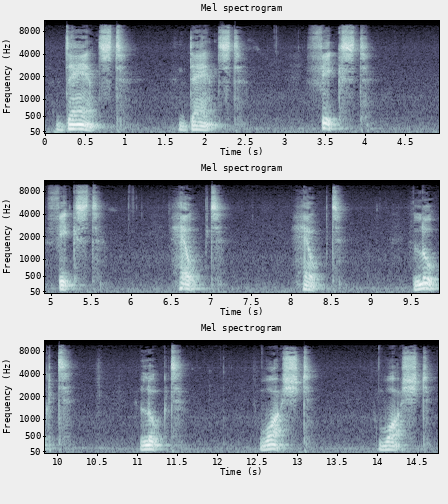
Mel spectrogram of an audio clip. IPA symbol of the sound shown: t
